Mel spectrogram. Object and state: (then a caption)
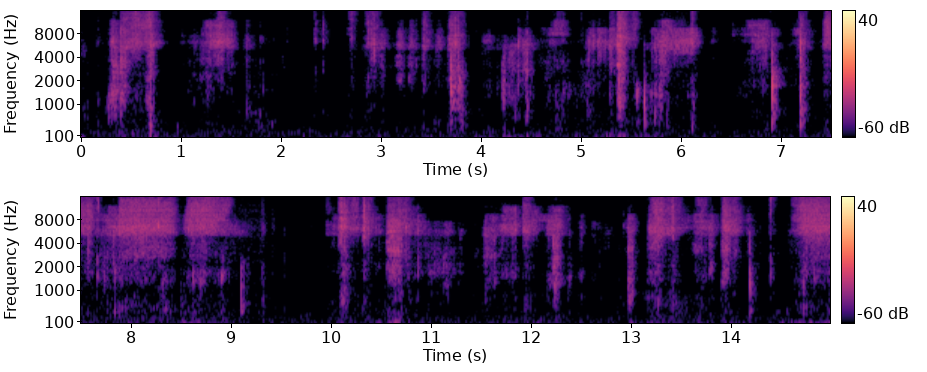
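Old paper book pages. Long red-painted nails scratch along the surface and edges of the yellowed paper pages of an open old book lying on a table. Quiet, dry, bright scratching and rustling comes in bursts with sharp crisp ticks and short pauses between strokes, with almost no low end.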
